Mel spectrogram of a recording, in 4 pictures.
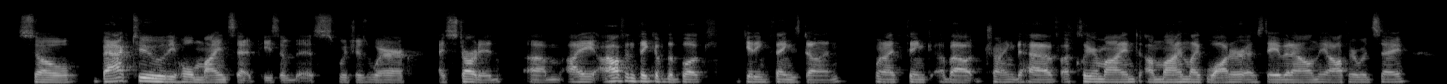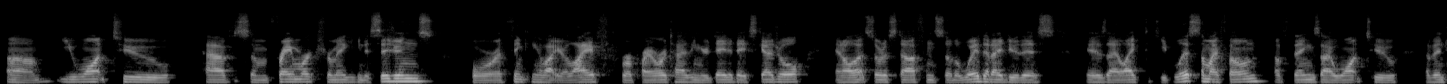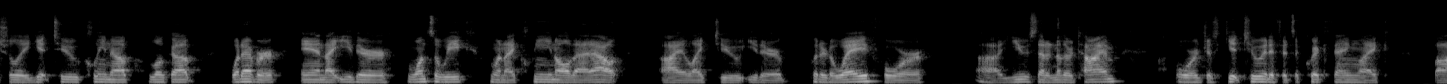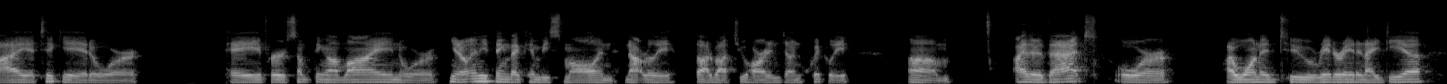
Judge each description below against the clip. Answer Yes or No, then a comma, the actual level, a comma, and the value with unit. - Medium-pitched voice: No, low, 110 Hz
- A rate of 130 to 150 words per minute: No, average, 180 wpm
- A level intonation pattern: Yes, narrow, 2.0 semitones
